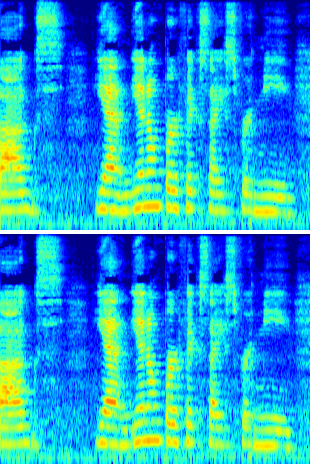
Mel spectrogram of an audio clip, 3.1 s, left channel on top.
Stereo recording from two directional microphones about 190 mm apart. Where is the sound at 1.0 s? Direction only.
15° left (ahead or behind).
